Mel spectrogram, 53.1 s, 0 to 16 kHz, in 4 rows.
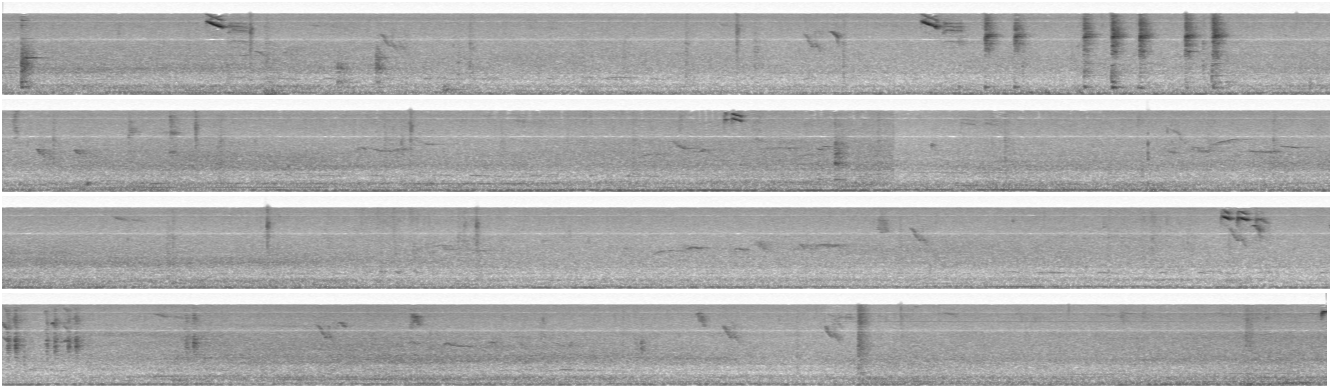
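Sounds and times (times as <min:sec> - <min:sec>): small birds chirping: 0:02.0 - 0:05.0, 0:05.9 - 0:08.6, 0:09.2 - 0:11.5, 0:13.4 - 0:15.3, 0:16.7 - 0:21.8, 0:24.8 - 0:26.6, 0:30.3 - 0:36.0, 0:36.8 - 0:42.0, 0:43.0 - 0:48.4.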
